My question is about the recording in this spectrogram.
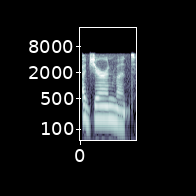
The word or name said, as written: adjournment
